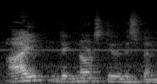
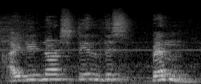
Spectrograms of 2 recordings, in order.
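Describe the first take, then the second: First: The stress is on "I". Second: The stress is on "pen".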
